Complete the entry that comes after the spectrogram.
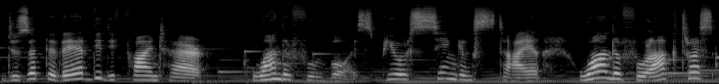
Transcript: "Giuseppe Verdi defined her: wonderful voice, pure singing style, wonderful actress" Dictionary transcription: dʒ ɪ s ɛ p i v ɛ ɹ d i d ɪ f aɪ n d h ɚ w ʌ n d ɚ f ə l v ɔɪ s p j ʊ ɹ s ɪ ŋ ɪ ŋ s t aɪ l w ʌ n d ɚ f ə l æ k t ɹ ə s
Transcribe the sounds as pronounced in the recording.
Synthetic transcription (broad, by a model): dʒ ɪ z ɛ p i v ɛ ɹ d i d ɪ f aɪ n d h ɚ w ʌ n d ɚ f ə l v ɔɪ s p j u ɹ s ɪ ŋ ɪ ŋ s t aɪ l w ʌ n d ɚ f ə l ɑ k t ɹ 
